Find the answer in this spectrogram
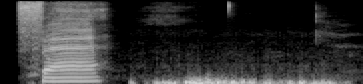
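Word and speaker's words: فاء: হবে আইন গাইন গাইন ফা ফা নিচের ঠোঁটের পেটের সঙ্গে ফা হরফ উচ্চারণ করতে হবে ফা কফ জিহ্বার গোড়া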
